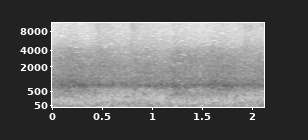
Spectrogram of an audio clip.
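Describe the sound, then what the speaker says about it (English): Steady crowd roar filling a football stadium ahead of a big third down, a continuous broadband wash of cheering with no breaks. "The crowd getting into it as we come up on a big 3rd down."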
